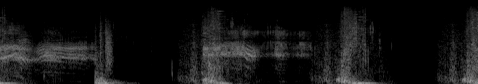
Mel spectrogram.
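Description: A club thuds heavily against a body several times.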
